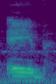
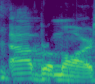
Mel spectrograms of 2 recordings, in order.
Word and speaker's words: Abramar: By the way, I think it's Abramar. Yeah, I was I was going to guess Abramar. Your name's Abe. No, no, it's Abramar.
